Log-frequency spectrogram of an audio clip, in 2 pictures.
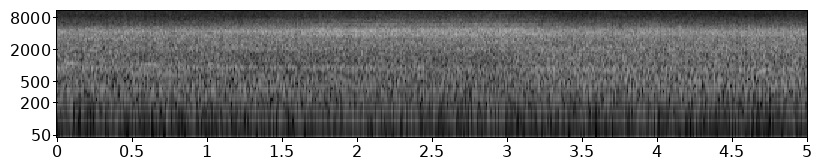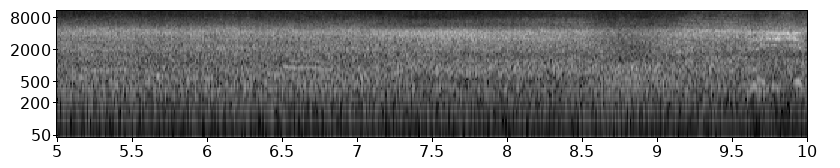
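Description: Steam locomotive venting steam: a loud, steady hiss that runs without a break.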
